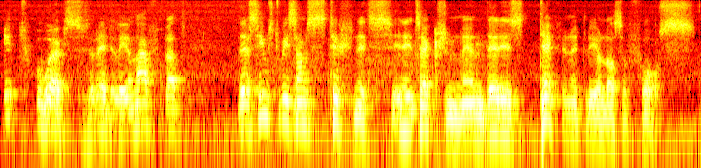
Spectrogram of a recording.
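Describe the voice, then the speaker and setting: An actor playing a curt, coldly menacing colonel in a radio drama, speaking in a formal, imperious manner. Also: male voice, medium pitch, animated, measured pace, a bit bright, slight background noise. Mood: cool menace.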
